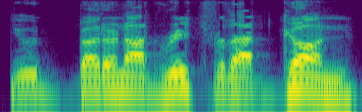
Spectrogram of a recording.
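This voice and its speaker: An actor playing a confident masked western hero in an old-time radio drama, with assured, declamatory delivery. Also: male voice, fairly high pitch, normal speed, lo-fi sound, background noise, lightly acted. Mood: firm, scornful.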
